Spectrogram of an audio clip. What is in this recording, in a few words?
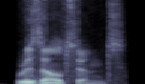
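"resultant", British English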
